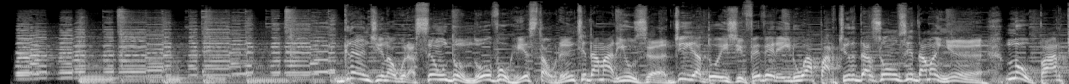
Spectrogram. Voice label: Locutor Propaganda; Restaunte Mazilza

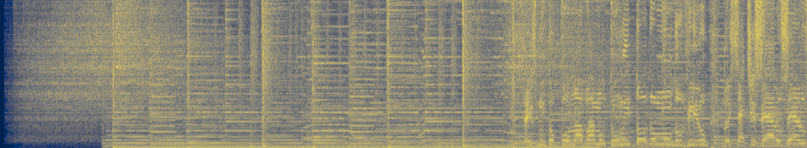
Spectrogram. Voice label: Locutor Jingle Politico Versao inedita Estino Sertanejo

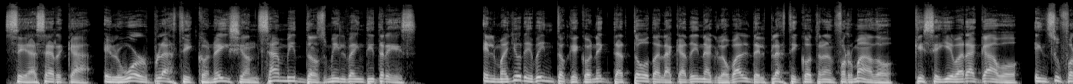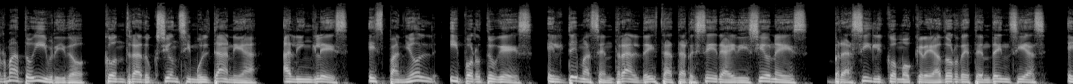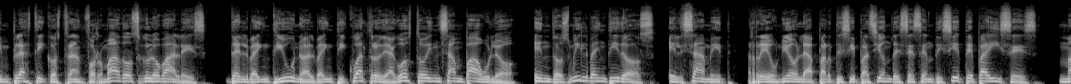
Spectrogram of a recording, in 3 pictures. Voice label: Locutor Espanhol Nativo Uruguai Suave; The Word Plastic

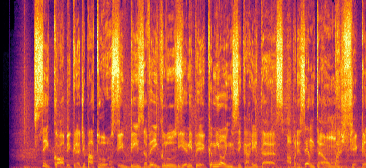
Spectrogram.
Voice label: Locutor, Apresento a voces; Parceiros

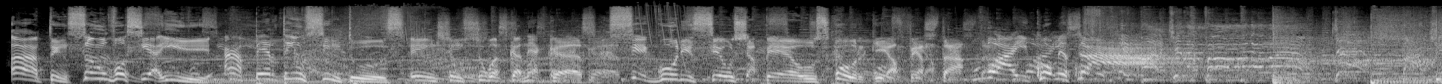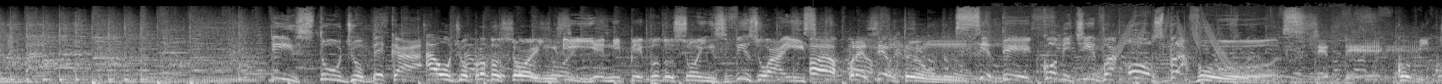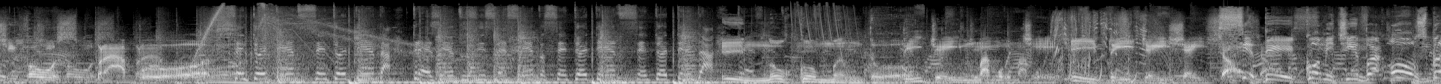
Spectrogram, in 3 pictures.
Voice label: Locutor Rodeio; Comitiva Os Bravos

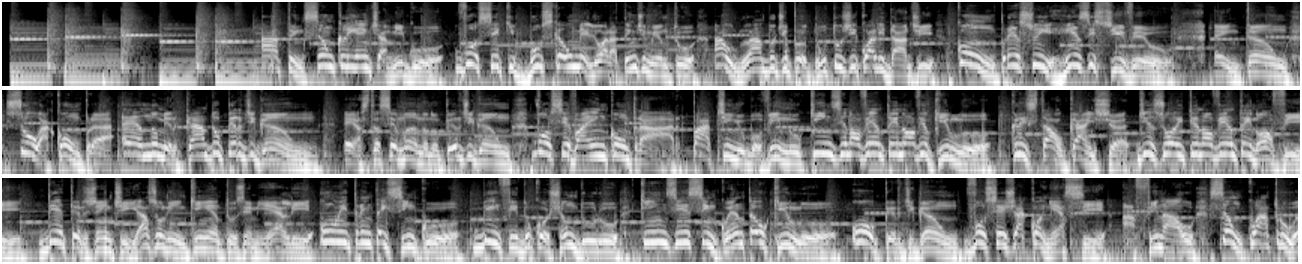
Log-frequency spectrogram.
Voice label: Locutor Propaganda; Mercardo Perdigao

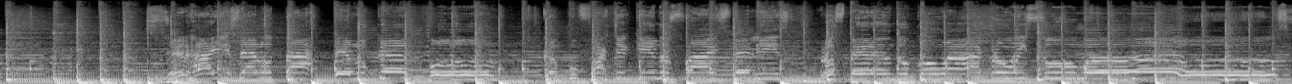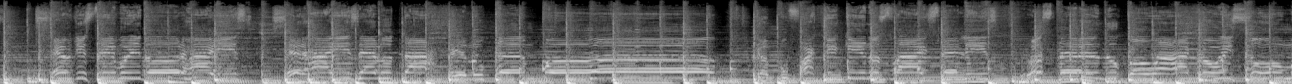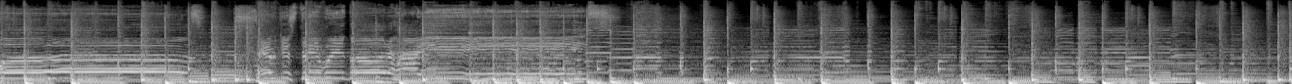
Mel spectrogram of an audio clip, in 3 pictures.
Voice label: Locutor Jingle Inedito Comercial Estilo Agro

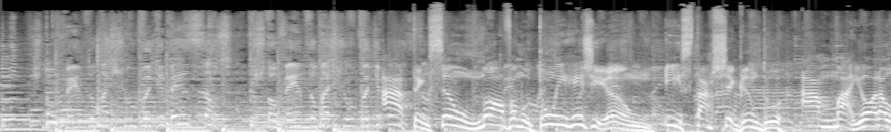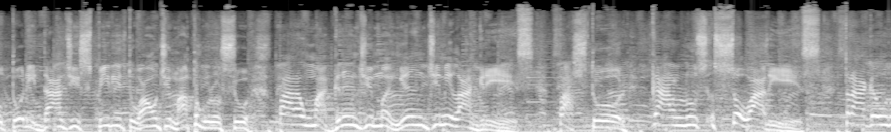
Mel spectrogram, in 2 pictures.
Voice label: Locutor, Igreja; Presenca com pastor para curas e milagres

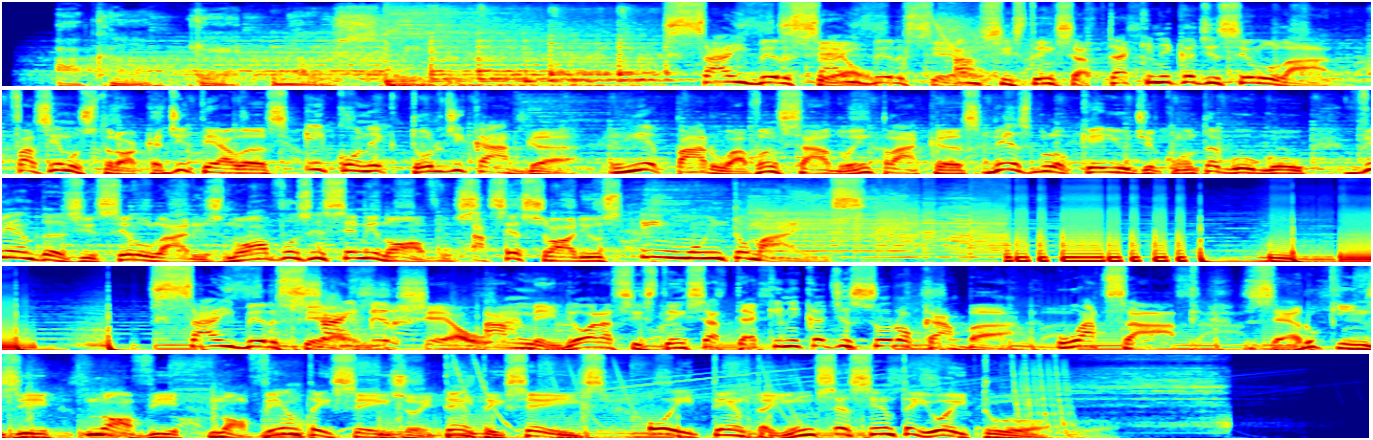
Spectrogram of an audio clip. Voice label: Locutor Propaganda; Cyber Cell

